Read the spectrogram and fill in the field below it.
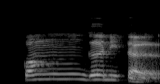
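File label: "kongenital", Malay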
